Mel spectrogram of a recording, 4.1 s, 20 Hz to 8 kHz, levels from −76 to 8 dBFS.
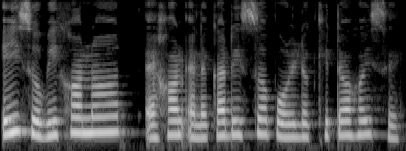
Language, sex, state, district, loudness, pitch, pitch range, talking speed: Assamese, female, Assam, Kamrup Metropolitan, -16 LUFS, 245 Hz, 225-265 Hz, 105 wpm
